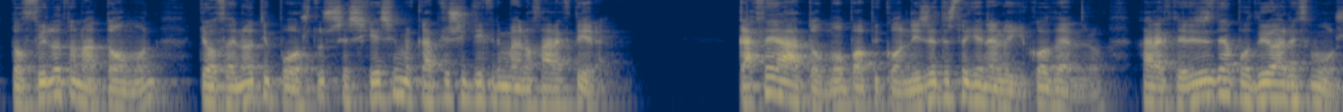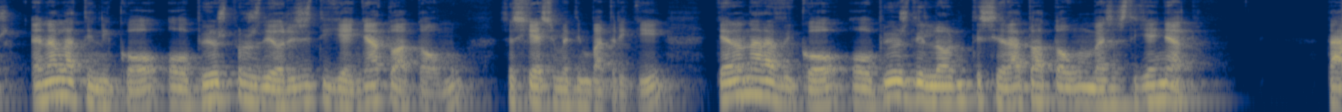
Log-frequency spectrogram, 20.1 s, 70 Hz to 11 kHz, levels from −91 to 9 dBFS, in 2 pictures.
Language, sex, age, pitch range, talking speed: Greek, male, 30-49, 105-135 Hz, 160 wpm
